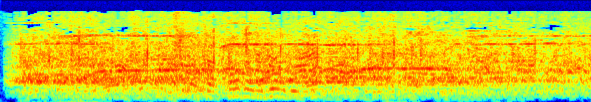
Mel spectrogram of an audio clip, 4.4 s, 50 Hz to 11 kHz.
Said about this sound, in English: The judges' protest might have been silent, but the crowd of 200 other demonstrators erupted into cheers and wild applause when the judges arrived.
